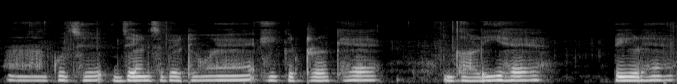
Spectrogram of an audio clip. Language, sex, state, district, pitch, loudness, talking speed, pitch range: Hindi, female, Odisha, Nuapada, 185 Hz, -17 LUFS, 115 wpm, 180-195 Hz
